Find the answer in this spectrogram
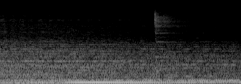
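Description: Background film music: a low sustained bass drone that swells about half a second in, with a short bright high sound near the end.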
